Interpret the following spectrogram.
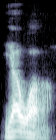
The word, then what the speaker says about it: Jawa: Our next brand is JAWA, and it's pronounced as Yawa, Yawa.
